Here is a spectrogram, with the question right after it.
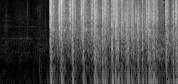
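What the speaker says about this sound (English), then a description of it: "You are taking effective fire." Call of Duty Warzone DMZ gunfire erupts after a quiet half second into a fast, loud automatic burst of closely spaced shots that rattle on to the end, with no talk.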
